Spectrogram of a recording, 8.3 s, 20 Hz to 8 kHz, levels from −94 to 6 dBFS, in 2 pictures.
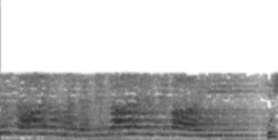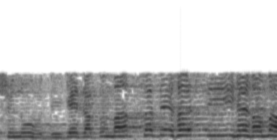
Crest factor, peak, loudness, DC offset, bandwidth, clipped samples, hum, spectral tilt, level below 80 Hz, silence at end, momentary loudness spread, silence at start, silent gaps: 16 dB; 0 dBFS; -15 LUFS; under 0.1%; 4 kHz; under 0.1%; none; -9 dB/octave; -48 dBFS; 0 s; 11 LU; 0 s; none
